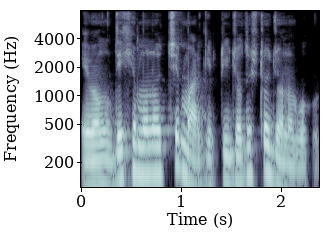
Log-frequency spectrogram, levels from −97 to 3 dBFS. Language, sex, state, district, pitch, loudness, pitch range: Bengali, male, West Bengal, Malda, 120 Hz, -17 LUFS, 105-145 Hz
